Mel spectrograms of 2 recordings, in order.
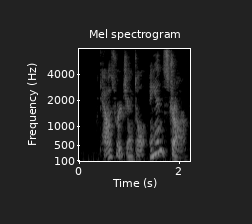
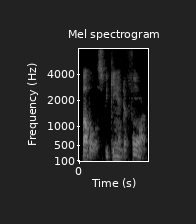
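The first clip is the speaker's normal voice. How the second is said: ordinary delivery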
